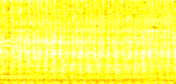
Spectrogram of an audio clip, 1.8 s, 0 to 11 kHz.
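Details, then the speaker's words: 2005 Honda CRF230F single-cylinder dirt bike idling after carburetor cleaning: loose metallic clatter over the thumping beat, heard from the clutch side and checked while pulling the clutch; suspected clutch chatter, a pretty good amount. "Hear that? Clutch chatter. Let me bring you down here. You can listen to the clutch. I have a suspicion it's got some chatter."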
